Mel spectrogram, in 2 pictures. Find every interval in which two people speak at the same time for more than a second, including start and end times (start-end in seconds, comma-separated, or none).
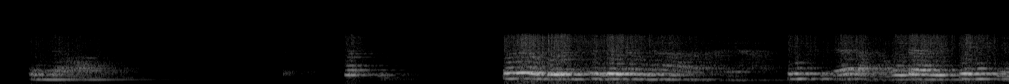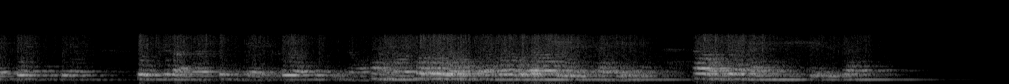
13.8-15.7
